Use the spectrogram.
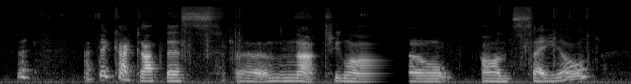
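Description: At 3.61 s a long network dropout begins. The sound smears into a fading buzz, goes silent, then resumes at 4.12 s, likely missing about half a second.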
